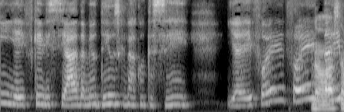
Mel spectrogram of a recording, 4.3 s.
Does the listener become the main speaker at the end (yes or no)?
yes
